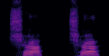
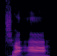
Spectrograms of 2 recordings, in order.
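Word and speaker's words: tsaa: There's the ts sound and then the double vowel uh pronunciation.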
